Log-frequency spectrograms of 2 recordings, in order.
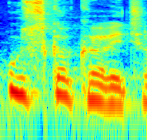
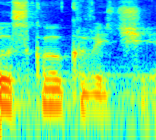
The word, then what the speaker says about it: Uskokovic: Well, my full name is Miroslav Uskokovic, or Uskokovic, like they would say it in Serbia. You have to accent that, right? But it's Miro Uskokovic.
